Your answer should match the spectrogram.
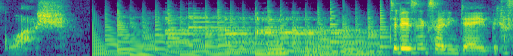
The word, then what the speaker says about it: gouache: first of all the pronunciation it's G gash guachi I think it's just gouache today's an exciting day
